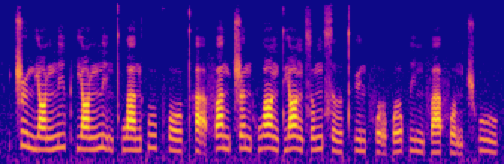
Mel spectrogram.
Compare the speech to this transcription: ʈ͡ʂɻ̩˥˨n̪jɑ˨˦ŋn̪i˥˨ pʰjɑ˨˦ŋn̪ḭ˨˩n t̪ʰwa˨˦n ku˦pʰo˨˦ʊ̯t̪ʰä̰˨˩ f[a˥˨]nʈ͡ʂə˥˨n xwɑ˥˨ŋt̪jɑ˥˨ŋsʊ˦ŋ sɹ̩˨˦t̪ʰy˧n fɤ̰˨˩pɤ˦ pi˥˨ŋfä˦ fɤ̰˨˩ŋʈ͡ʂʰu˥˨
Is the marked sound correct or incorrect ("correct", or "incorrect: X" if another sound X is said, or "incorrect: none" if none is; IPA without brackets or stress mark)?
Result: correct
